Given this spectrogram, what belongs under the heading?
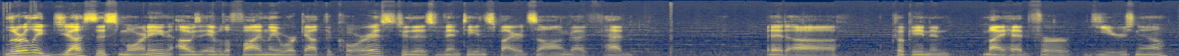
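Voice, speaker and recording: A man's voice: fairly low pitch, fairly even intonation, a little slow, fairly bright tone, soft background music. Blunt, joking man streaming a game. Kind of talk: casual gameplay commentary. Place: home streaming setup.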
